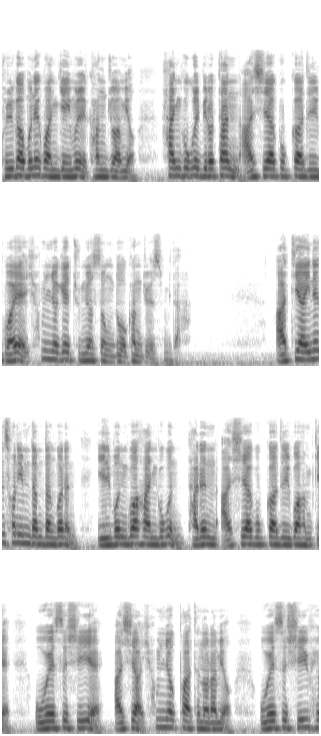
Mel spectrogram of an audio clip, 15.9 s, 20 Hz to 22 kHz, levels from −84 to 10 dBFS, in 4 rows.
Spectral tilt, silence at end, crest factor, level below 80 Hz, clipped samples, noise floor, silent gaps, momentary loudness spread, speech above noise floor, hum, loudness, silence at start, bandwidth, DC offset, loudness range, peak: -5 dB/octave; 0 s; 16 dB; -54 dBFS; under 0.1%; -52 dBFS; none; 10 LU; 31 dB; none; -22 LUFS; 0 s; 7.4 kHz; under 0.1%; 4 LU; -6 dBFS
